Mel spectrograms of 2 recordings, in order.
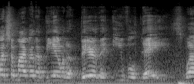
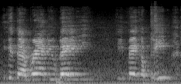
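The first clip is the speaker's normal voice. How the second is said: ordinary talk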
